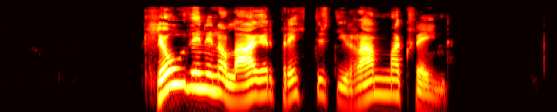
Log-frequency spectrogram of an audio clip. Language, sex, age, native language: Icelandic, male, 40-49, Icelandic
